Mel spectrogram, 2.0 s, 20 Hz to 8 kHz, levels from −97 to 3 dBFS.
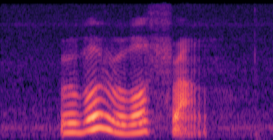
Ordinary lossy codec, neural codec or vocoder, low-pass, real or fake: none; none; 7.2 kHz; real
